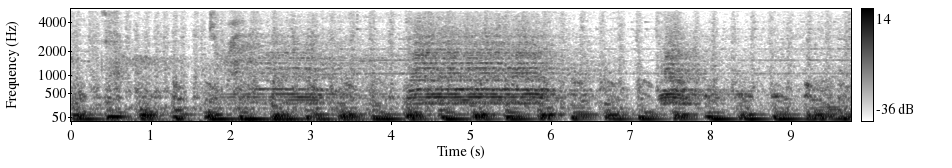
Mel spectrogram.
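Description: A train rumbles steadily along the tracks with a rhythmic clatter of wheels, while its horn sounds in two long, loud blasts over the rolling noise.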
